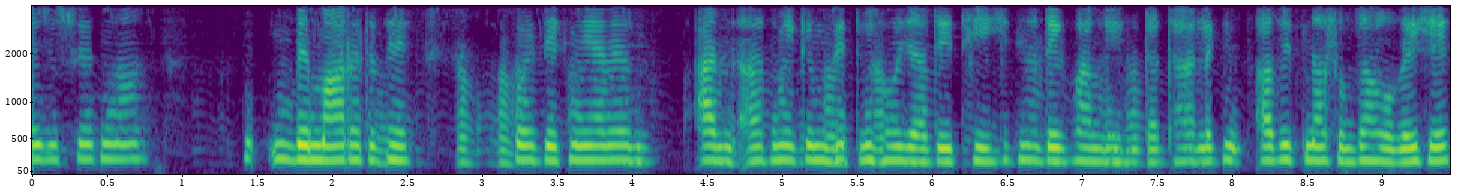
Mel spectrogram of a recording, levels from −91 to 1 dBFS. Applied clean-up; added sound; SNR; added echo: neural mask model DeepFilterNet 3.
